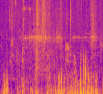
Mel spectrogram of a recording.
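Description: Animal sounds from the sea lions and pelicans crowding the fish-market floor: a run of short, irregular low sounds, busiest in the second half. A thin high whistle starts about half a second in and lasts a little over a second.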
